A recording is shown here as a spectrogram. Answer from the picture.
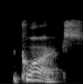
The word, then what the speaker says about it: Qwarks: Qwarks, yeah.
